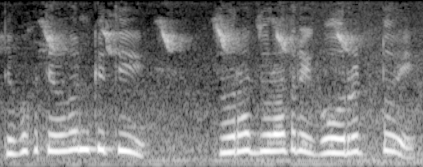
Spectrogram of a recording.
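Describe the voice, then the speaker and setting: A woman vlogging at home in casual chat, excited and playful as she talks to her viewers. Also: sits high, normal speed, a little hiss or hum. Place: home with a sofa.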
